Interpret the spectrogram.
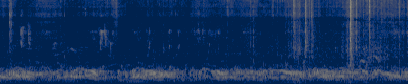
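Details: Pet pigeons, roller and homing types, cooing in a mating call: low bubbling coos in rounded, wavering phrases about every second or two, with occasional sharp clicks and knocks.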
